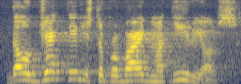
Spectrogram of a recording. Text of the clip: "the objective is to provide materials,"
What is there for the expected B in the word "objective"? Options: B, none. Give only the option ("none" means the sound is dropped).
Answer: B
